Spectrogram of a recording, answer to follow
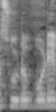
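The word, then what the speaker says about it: pseudopodia: हम लोग कहते हैं सूडोपोडिया पी साइलेंट होता है ठीक है तो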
